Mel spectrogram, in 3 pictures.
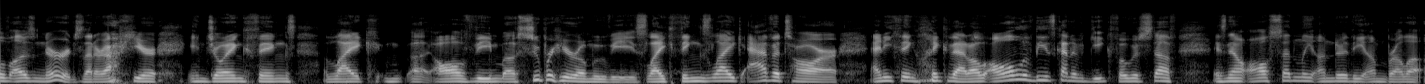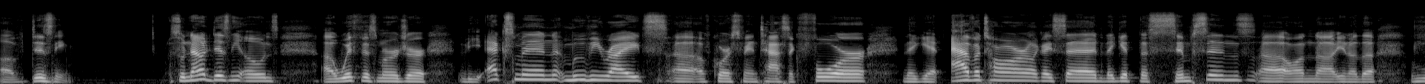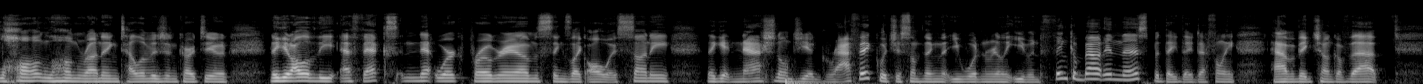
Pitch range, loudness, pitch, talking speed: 130-165 Hz, -24 LUFS, 140 Hz, 170 wpm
